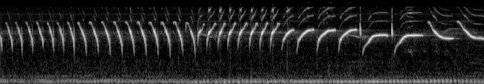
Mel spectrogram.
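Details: Belgian canary song recorded for training: a fast trill of rising notes slows into separate loud swooping whistles that bend downward.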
